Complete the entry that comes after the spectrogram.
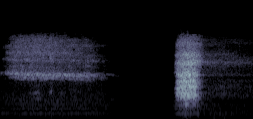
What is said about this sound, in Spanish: el recurso, la respiración, tiene que ver con una respiración plena, profunda y que, que me lleve como a, a ese contacto de esa apertura a una respiración más parecida a la respiración que tenemos cuando tenemos de nacimiento, ¿no?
